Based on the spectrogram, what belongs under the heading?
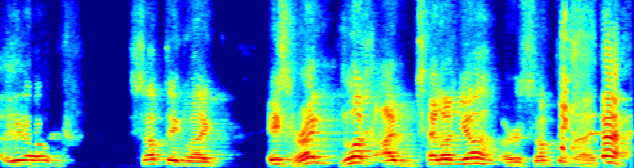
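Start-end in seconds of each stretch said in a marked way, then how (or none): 2.0-3.6 bad, horrible put-on Irish accent, pitched up. Demonstrating an accent from an early stage role when asked: horrible Irish accent. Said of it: "sporting a horrible Irish accent".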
